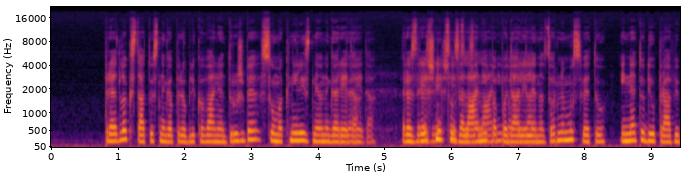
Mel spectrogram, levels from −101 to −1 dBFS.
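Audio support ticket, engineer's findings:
Doubled audio track, 4.42 s to 7.22 s. Starts right after "umaknili z dnevnega", ends before "le nadzornemu svetu". Speech heard twice. Second copy trails by around a fifth of a second, roughly 5 dB down. Full-band, dry, no room tail. Abrupt onset and cutoff. Likely cause: capture routed a second time through a slower path, or an edit leaving two offset copies. Check monitoring loopback and the edit timeline at this span.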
